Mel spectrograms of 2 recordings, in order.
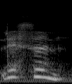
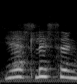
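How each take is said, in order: First: Calling out. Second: Higher, pressing the point; insistent cry. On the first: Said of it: "when Peter called out". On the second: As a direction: urge him to listen, higher. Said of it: "cried Peter". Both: Acted.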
